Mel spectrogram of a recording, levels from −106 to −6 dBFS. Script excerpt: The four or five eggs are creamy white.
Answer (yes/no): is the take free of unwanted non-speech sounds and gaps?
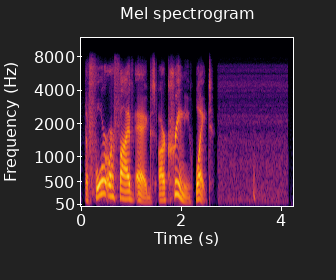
no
